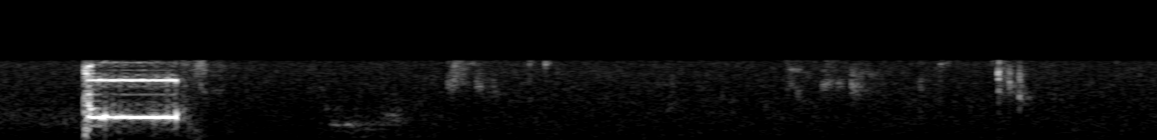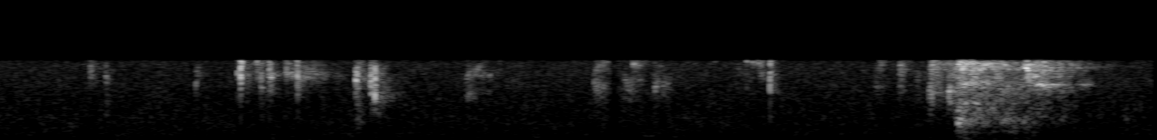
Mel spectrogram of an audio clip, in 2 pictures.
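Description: A single loud, short voicemail beep sounds at the start, the signal to leave a message after a Portuguese phone greeting, followed by quiet scattered clicks, taps and rustling with no talking.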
